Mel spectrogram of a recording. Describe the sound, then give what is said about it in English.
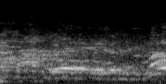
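A dense murmur of crowd chatter, many overlapping voices blending into a steady, fairly loud wash, with occasional brighter rises and a hint of light laughter. “The crowd sounds better.”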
